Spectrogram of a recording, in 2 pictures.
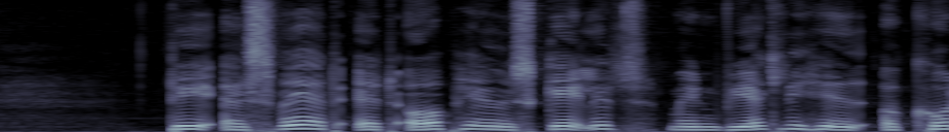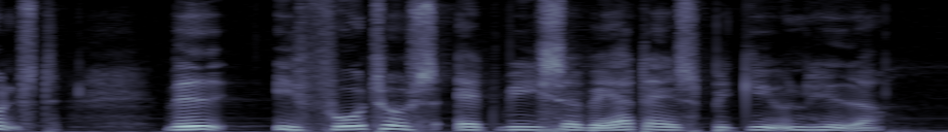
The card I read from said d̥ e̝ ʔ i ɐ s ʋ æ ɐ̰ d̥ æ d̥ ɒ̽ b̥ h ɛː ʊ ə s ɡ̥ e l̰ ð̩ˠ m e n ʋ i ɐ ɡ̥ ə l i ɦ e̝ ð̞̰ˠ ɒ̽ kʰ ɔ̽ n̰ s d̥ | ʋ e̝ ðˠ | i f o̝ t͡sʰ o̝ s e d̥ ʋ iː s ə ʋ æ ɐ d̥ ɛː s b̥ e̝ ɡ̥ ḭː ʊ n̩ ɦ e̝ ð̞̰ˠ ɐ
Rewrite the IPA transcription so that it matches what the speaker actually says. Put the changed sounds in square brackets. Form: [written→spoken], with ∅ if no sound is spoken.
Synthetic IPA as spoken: d̥ e̝ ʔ [i→æ] ɐ s ʋ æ ɐ̰ d̥ æ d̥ ɒ̽ b̥ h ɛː ʊ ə s ɡ̥ e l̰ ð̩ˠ m e n ʋ i ɐ ɡ̥ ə l i ɦ e̝ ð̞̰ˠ ɒ̽ kʰ ɔ̽ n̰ s d̥ | ʋ e̝ ðˠ | i f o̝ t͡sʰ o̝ s [e→æ] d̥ ʋ iː s ə ʋ æ ɐ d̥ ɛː s b̥ e̝ ɡ̥ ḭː ʊ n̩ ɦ e̝ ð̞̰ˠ ɐ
